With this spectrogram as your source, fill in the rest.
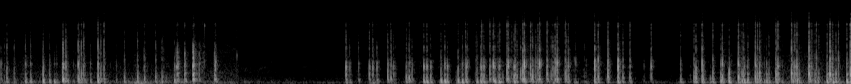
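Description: Dense runs of sharp, dry clicks, some soft and some bright, with a brief quiet stretch in the middle before the tapping resumes. Nails and fingertips on a laptop's glass screen give short, unresonant ticks, damped by the thin lid behind.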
